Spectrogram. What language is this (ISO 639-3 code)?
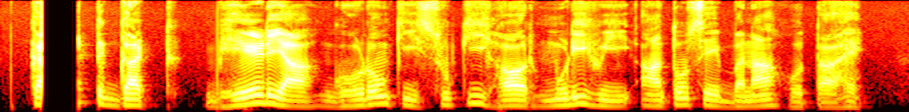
hin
